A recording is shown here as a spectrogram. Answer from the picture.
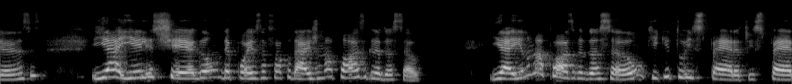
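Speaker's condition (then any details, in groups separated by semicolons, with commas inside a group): No condition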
